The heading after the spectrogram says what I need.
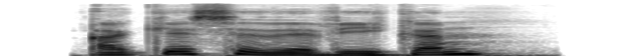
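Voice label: what do you all they do for a living, spanish, male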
